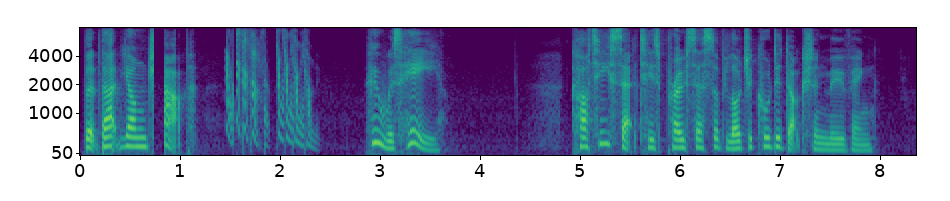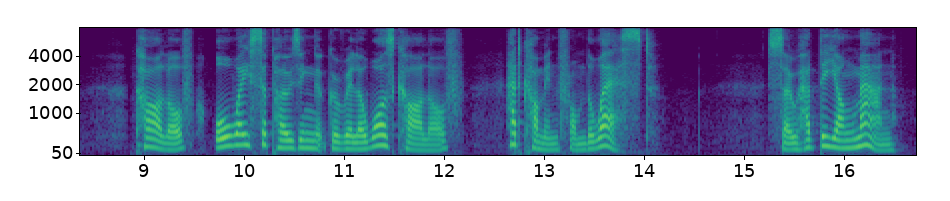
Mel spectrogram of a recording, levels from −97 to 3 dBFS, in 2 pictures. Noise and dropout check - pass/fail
fail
